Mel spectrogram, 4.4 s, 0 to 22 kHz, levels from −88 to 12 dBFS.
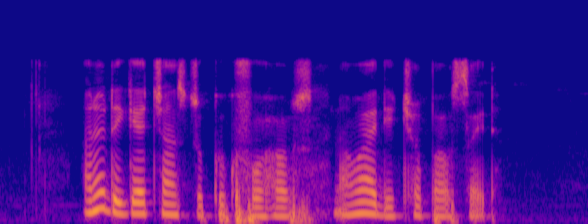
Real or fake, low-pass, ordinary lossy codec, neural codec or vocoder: real; 7.2 kHz; none; none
